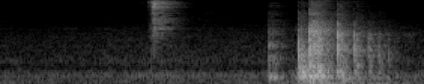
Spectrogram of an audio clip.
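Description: Metal scissors being handled and set down on a tabletop: a short sharp click about three-quarters of a second in, then a louder knock a little after halfway through.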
